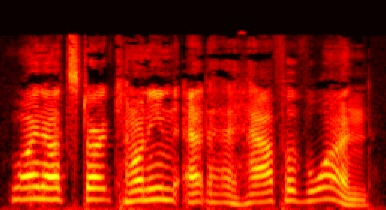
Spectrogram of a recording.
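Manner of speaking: lightly voiced blunt interjection; abrupt. A narrator's reading. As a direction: break in with a sudden question. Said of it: "asked the Sawhorse abruptly".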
